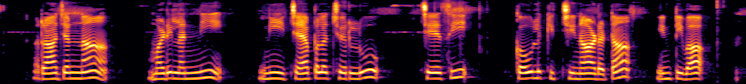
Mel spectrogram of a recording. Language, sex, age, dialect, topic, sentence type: Telugu, male, 18-24, Southern, agriculture, statement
